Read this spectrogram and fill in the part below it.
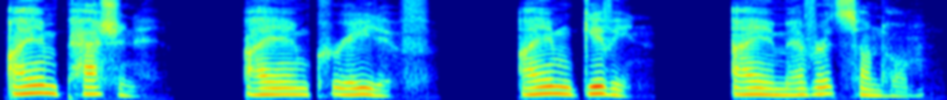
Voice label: kids mini demo

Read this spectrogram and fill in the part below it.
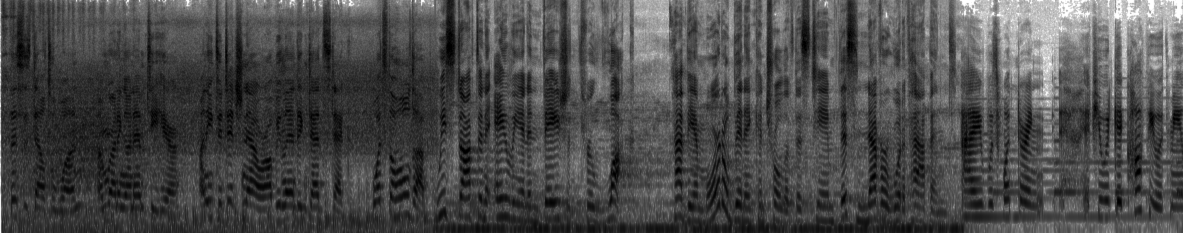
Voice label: women video games

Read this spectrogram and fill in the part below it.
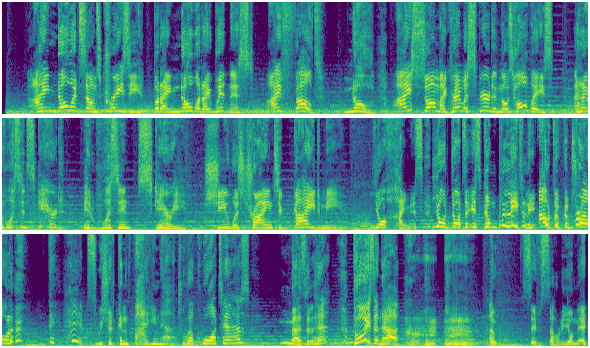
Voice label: men animation; Youthful, charismatic, relatable, & warm, with a flair for character voices.

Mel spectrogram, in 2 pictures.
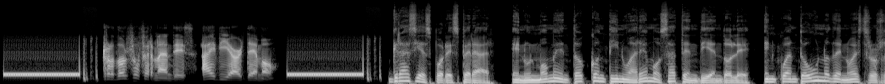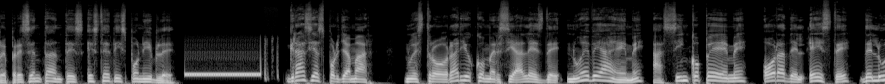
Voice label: spanish telephone

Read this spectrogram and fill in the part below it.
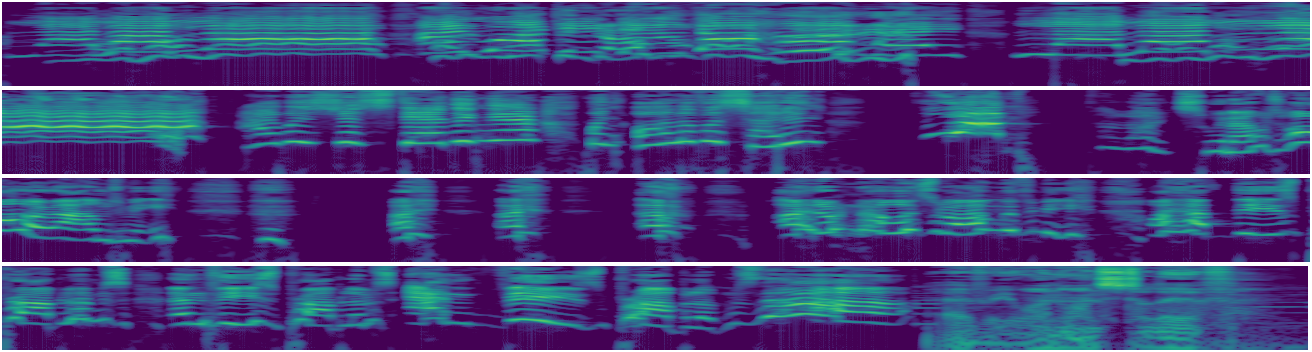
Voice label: men animation; Warm, grounded, conversation

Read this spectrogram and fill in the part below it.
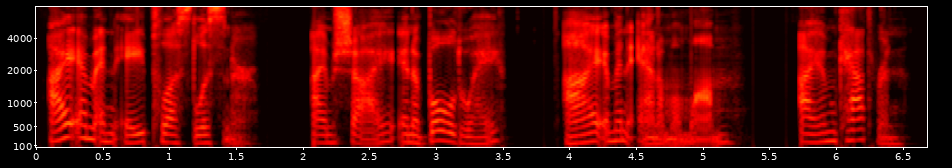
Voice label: women mini demo

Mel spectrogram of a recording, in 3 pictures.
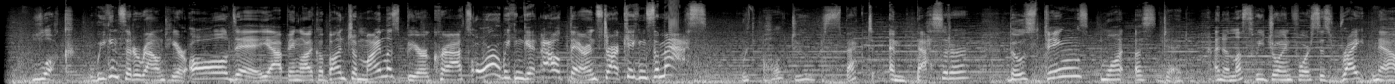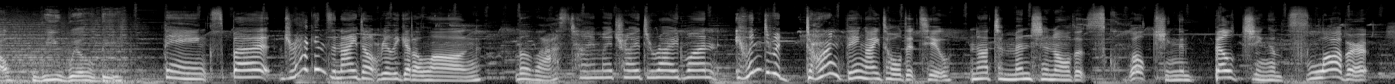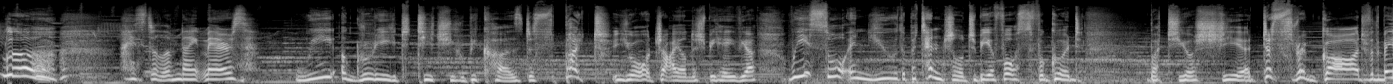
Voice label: women video games; Youthful, vibrant, and dynamic.

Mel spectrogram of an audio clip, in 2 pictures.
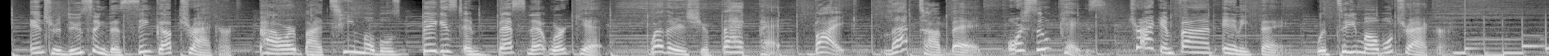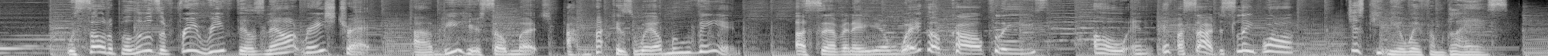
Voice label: women commercial

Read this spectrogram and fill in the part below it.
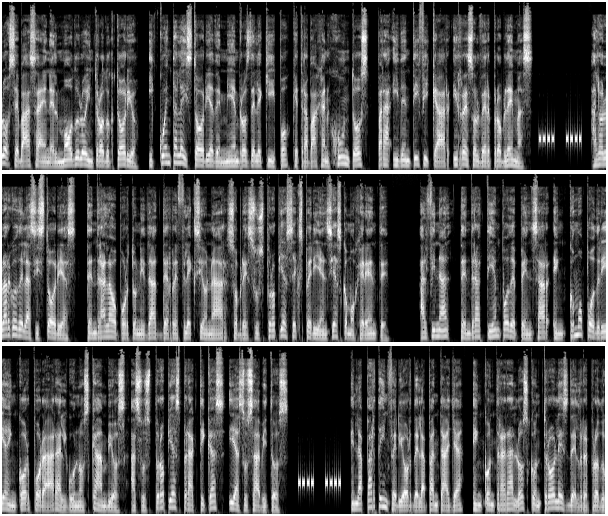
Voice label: spanish corporate

